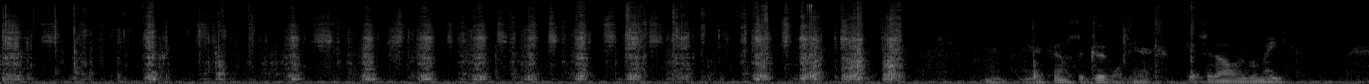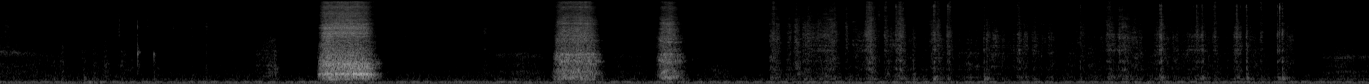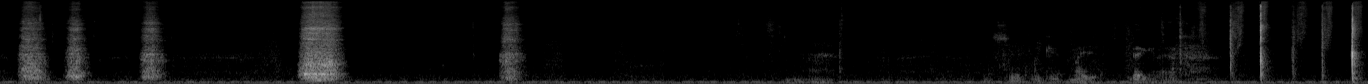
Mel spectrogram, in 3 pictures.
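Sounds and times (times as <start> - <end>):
scraping of foam carving: 0.0 - 9.1, 21.4 - 26.6
puffs of breath blowing: 16.9 - 17.6, 18.6 - 20.6, 26.9 - 30.9, 32.4 - 32.8.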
